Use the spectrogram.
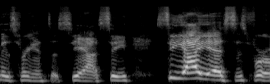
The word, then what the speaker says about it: Frances: It is Francis, and it's spelled Frances, because CIS is a boy's spelling.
